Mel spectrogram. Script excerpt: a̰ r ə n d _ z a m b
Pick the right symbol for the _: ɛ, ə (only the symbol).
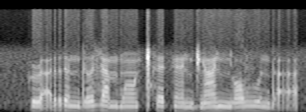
ə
